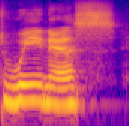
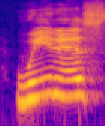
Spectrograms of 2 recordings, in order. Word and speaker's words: WNIS: probably remind everyone wnis world's nerdiest improv show pronounced wenus weenus that is a URL on the screen if you type in HTP colon.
